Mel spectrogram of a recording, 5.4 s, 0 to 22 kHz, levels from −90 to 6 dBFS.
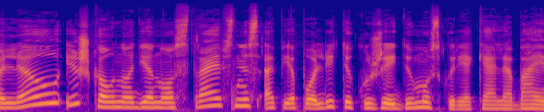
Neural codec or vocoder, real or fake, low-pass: none; real; 19.8 kHz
